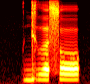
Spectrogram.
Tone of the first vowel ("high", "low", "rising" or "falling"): low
